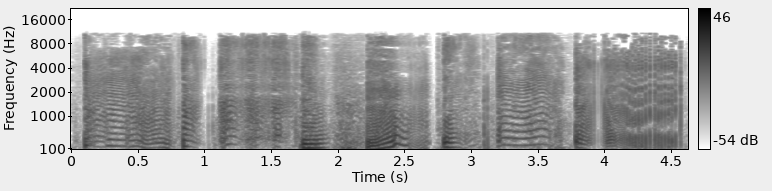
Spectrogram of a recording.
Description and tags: fart montage 6
After effects from my cooking a big pot of navy beans.
gas, fart, flatulation, flatulence, explosion, poot, noise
